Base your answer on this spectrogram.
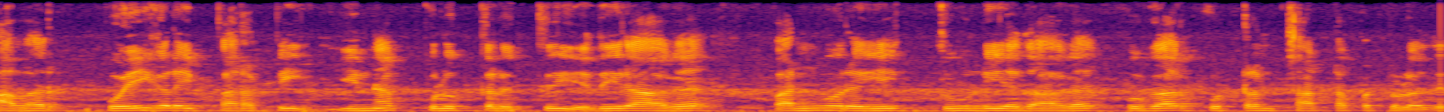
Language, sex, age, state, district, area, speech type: Tamil, male, 18-30, Tamil Nadu, Perambalur, rural, read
